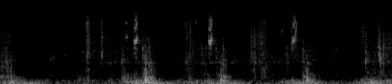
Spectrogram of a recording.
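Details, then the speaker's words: Citroen AX rally car fitted with bigger wheels for bigger brakes, arch being pulled out for clearance: rough scraping rasps in bursts about every second as the wheel turns, the tyre still rubbing the arch. "Yeah, it's still scraping, so we still need to pull it out a bit."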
